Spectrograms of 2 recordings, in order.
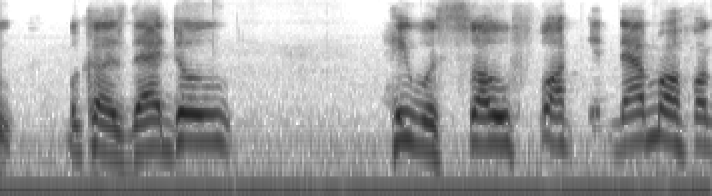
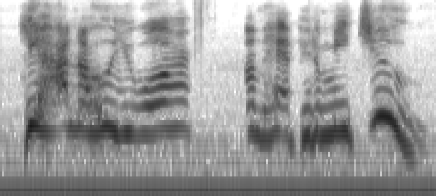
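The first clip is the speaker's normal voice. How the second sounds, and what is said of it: Imitates another person's voice. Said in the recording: “that was a great impression”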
